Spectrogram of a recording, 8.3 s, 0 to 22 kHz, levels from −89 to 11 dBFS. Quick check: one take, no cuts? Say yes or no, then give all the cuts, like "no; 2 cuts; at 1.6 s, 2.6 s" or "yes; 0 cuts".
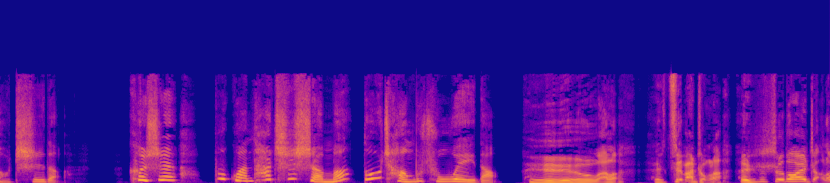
no; 1 cut; at 3.6 s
